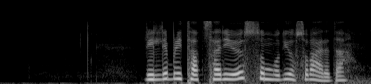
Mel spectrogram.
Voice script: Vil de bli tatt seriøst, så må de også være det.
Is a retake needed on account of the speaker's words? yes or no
no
